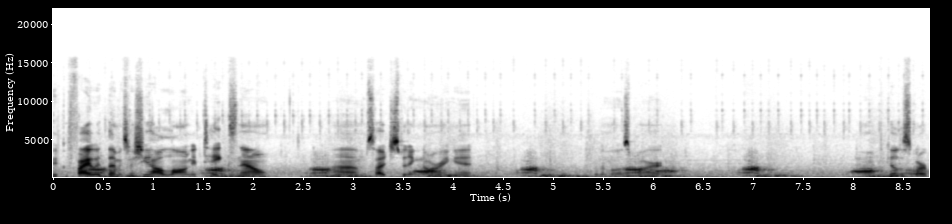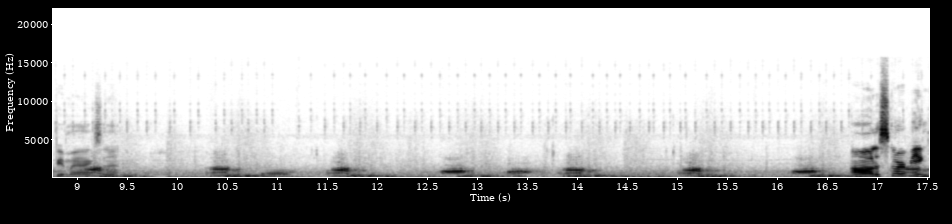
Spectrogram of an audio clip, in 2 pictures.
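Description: A large winged creature flaps its wings in flight.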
